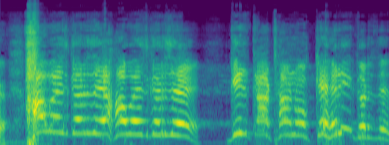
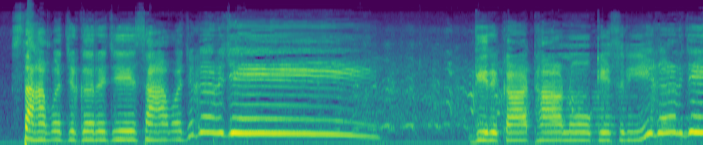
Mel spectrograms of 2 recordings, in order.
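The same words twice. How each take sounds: First: Much higher, louder, slow declaiming roar; booming schoolmaster recital. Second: Very slow, drawn-out prissy recitation; prim teacher recital. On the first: Old schoolmaster roaring the poem at his class, loud and high. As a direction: belt it out like an old village teacher. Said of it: "ઈ જે આમ ઉપાડ કરે". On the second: English-medium teacher reciting the lion poem to pupils, slow and prim. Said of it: "ઈ બેને જે ઉપાડ કર્યો". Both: Retold or imitated.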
